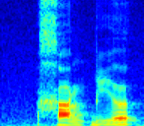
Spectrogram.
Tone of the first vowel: low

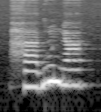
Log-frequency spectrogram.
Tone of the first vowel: low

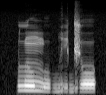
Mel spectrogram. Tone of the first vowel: high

